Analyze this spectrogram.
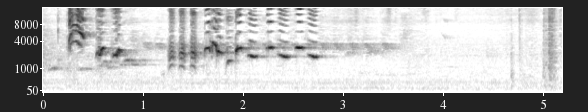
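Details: Greater green leafbird in full song, used as a tutor recording to stir quiet birds: a burst of harsh and swooping notes, then a trill of clear chirps slowing and fading, followed by near silence and a brief scratchy note.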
